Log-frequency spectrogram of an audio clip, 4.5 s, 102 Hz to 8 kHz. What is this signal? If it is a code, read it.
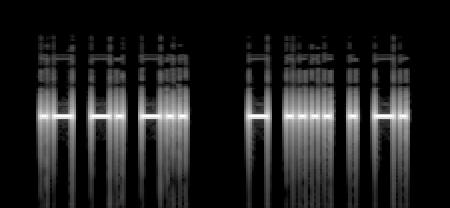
Morse code, heard as a keyed tone, about 19 wpm, 700 Hz. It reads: AND THEN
